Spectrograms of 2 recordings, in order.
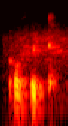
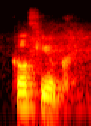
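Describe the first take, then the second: First: The name ends with an 'ik' sound. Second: The name ends with a 'yuk' sound. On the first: The speaker calls it wrong. "No, I said it wrong again" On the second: The speaker calls it right. "I don't know why the Yuk doesn't stay"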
